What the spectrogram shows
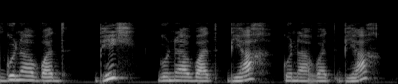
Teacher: the T at the end of the stem becomes voiced too, so turns into a D.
